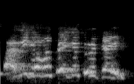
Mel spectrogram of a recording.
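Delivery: high, loud and fast, laughing through the words. Real, not acted. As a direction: repeat it while still cracking up. Repeats the tease while laughing.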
